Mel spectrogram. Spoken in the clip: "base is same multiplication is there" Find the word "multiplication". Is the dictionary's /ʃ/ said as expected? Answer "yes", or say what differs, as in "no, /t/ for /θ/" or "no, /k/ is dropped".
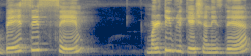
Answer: yes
